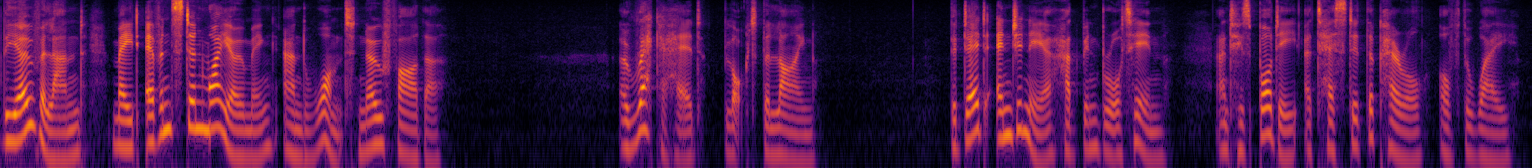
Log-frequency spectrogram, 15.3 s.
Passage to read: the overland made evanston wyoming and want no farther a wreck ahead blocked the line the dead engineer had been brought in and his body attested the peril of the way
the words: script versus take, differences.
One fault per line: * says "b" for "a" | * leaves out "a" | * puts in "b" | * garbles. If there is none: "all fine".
all fine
